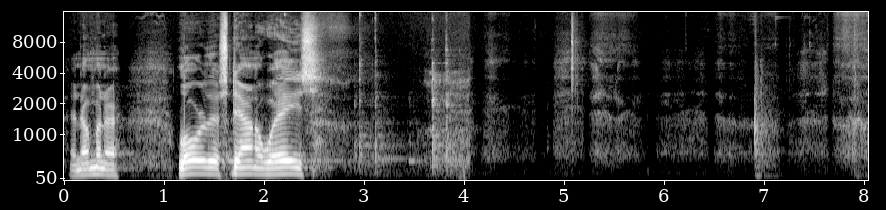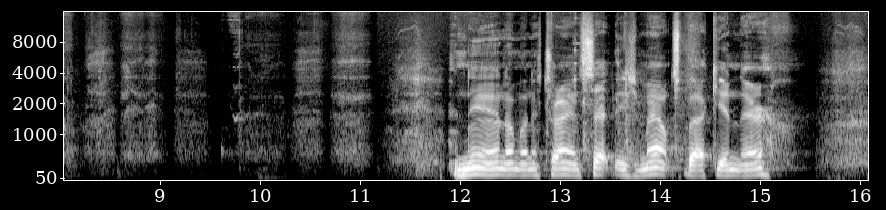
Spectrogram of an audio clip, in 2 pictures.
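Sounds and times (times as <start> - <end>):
man breathing: 0.6 - 1.2, 2.4 - 12.0, 15.0 - 16.0
engine hoist clicks and creaks: 2.9 - 4.1, 12.8 - 14.5.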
